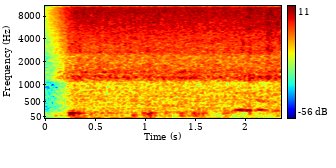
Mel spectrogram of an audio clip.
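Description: Steady loud microphone hiss as the recording's audio comes on, with irregular low thumps underneath.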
